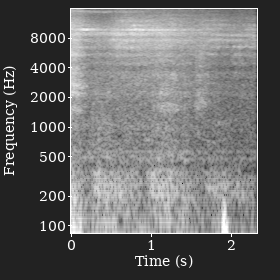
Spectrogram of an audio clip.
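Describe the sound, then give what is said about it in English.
A train rumbles steadily and loudly, a continuous low mechanical roar with one brief heavy thump toward the end. No voices. “I'm waiting for the train to leave.”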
